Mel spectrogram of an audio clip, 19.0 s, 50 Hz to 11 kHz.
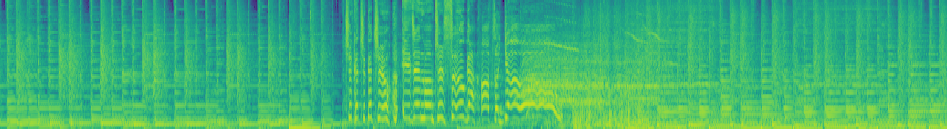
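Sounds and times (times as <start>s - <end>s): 
loud bouncy music track with a steady beat: 0.0s - 10.6s, 12.5s - 18.9s
speech: 7.0s - 12.1s
crowd cheering: 10.4s - 14.4s
whistling firework streaking down: 10.9s - 14.3s.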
